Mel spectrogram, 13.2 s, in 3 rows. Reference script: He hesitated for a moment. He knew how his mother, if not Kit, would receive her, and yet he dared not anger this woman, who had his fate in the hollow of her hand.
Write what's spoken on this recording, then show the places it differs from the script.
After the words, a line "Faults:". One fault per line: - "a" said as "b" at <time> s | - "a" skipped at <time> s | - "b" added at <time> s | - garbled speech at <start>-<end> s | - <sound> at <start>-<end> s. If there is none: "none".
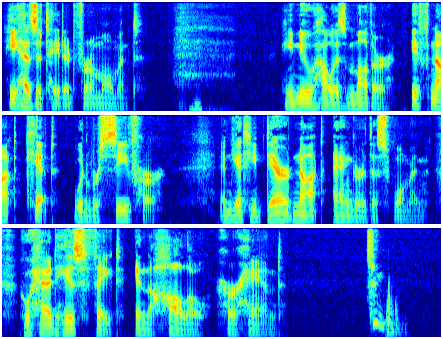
He hesitated for a moment. He knew how his mother, if not Kit, would receive her, and yet he dared not anger this woman, who had his fate in the hollow her hand.
Faults:
- breath at 1.7-2.3 s
- "of" skipped at 10.9 s
- sneeze at 12.4-12.9 s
